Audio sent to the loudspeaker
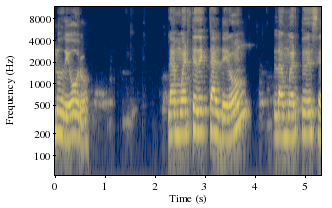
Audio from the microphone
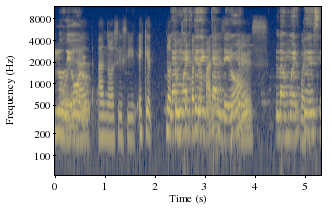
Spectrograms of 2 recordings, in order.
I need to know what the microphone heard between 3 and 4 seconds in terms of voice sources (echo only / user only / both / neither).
both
